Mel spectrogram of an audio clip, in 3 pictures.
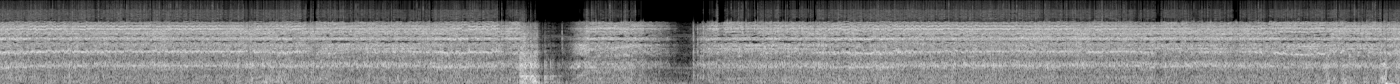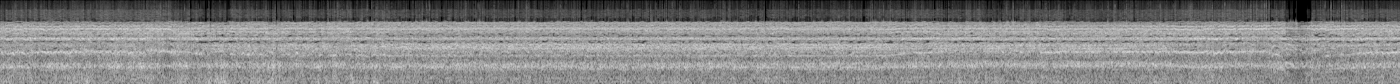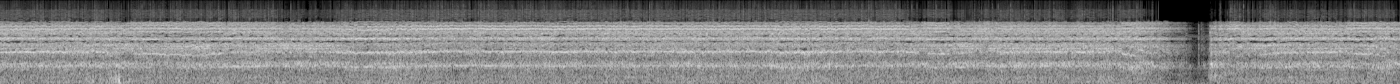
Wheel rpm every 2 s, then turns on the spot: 230, 230, 170, 100, 220, 230, 220, 220, 210, 200, 200, 210, 230, 200, 220, 220, 230, 230, 220, 170, 150.
none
